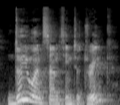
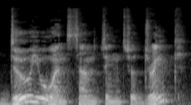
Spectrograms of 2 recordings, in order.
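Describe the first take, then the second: First: Flowing, higher-pitched question; conversational, rising question; natural speed. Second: Slow, evenly spaced question; unhurried teaching question, rising end; slow model. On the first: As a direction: ask it in one linked run. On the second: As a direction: stretch the phrase for learners. Teacher slows the same question. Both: Shown as a demonstration.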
